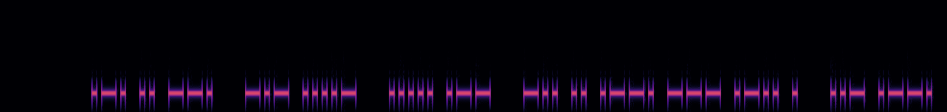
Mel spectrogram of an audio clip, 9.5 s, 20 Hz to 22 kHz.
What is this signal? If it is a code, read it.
Morse code, heard as a keyed tone, about 25 wpm, 700 Hz. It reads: RIG K4 5W DIPOLE UP
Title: Practice QSO - Exchange 2 - Info - 25wpm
